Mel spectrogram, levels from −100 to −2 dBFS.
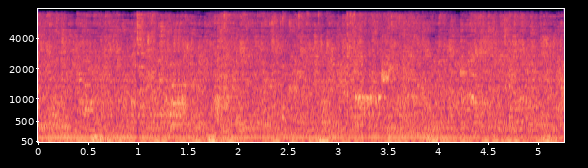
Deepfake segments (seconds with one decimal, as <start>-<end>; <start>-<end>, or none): none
